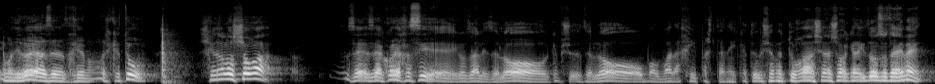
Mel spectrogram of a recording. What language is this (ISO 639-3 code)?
heb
